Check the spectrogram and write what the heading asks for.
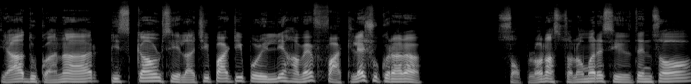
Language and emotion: Goan Konkani, fearful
